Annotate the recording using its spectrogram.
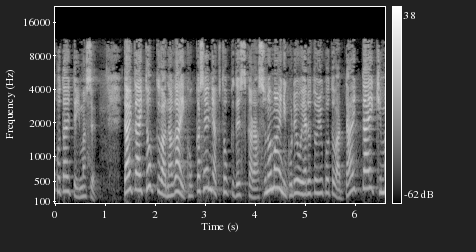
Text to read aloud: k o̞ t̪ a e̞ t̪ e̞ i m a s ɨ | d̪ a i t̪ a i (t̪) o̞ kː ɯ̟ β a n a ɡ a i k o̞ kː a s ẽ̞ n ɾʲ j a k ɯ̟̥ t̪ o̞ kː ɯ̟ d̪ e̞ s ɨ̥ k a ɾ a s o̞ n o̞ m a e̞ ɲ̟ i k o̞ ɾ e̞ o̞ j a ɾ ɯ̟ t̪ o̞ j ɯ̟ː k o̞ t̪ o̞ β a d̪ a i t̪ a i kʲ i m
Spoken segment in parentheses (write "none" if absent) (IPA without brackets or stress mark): t̪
